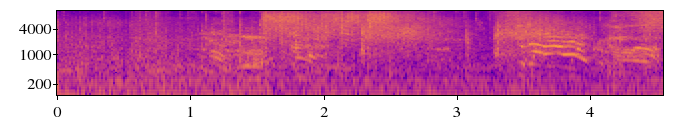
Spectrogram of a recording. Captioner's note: explosion; grunts; screams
